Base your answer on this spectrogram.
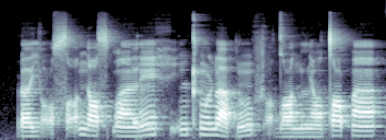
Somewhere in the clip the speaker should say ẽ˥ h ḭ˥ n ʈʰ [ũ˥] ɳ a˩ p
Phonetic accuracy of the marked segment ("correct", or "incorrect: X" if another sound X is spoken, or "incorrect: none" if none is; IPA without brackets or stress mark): correct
